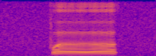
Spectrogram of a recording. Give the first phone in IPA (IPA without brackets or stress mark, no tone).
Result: p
